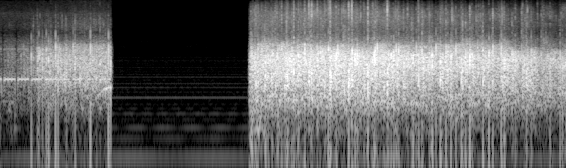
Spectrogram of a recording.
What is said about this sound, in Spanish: un fuerte aplauso a Juan Ramón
